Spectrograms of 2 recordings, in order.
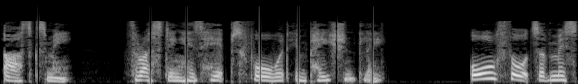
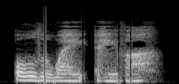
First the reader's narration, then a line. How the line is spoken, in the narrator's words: he pants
